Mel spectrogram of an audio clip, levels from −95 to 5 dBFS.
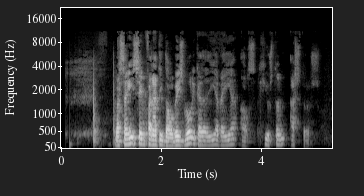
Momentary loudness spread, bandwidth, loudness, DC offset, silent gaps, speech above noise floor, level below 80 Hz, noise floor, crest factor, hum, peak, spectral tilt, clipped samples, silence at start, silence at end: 23 LU; 11.5 kHz; -18 LUFS; under 0.1%; none; 30 dB; -72 dBFS; -49 dBFS; 20 dB; none; -2 dBFS; -5.5 dB/octave; under 0.1%; 0.65 s; 0.5 s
